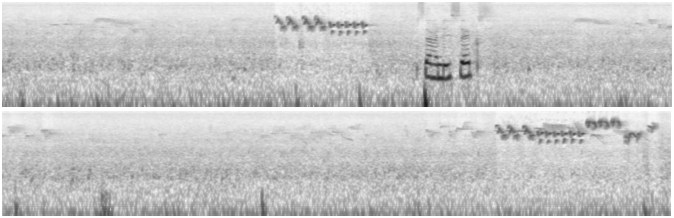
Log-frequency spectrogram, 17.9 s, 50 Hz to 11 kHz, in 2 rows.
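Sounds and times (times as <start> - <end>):
rushing water: 0.0 - 17.8
white-crowned sparrow singing: 3.7 - 4.9, 15.5 - 17.7
speech: 5.6 - 6.5.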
